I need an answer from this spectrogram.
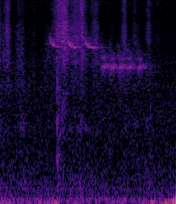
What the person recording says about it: We take the canister and we shake it. and we can hear no rattling noise. This means that the material is tight packed and everything is good to go.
